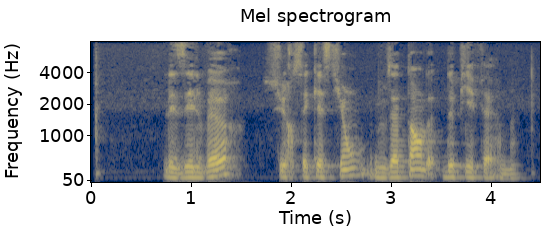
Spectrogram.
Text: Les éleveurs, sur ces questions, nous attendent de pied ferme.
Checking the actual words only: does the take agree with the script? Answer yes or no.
yes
